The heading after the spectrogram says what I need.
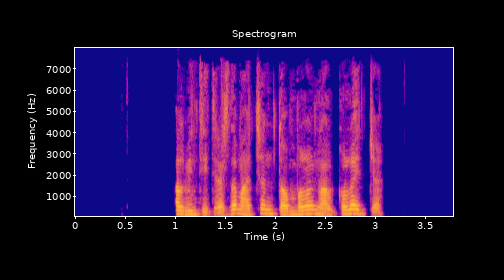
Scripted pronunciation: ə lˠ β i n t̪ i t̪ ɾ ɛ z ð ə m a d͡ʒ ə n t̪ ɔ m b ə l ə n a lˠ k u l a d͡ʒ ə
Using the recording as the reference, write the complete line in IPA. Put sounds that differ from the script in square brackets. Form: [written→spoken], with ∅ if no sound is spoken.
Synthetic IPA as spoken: ə lˠ β i n t̪ i t̪ ɾ ɛ z ð ə m a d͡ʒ ə n t̪ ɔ m b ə l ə n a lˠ k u l [a→ɛ] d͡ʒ ə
